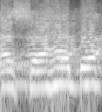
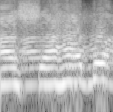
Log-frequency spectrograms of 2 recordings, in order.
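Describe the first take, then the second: Both takes have the same delivery.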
